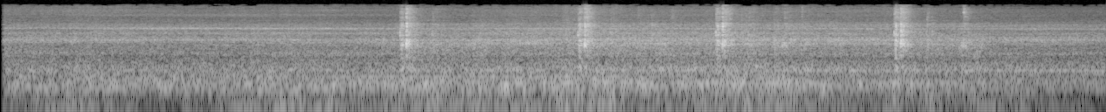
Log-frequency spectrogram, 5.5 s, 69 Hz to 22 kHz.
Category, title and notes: Sound effects > Vehicles
Sound recording of a tram passing by. While moving the tram travels over a unsmooth surface causing an audible thump multiple times. Recording done in Hervanta, Finland near the tram line. Sound recorded with OnePlus 13 phone. Sound was recorded to be used as data for a binary sound classifier (classifying between a tram and a car).
Finland, Public-transport, Tram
